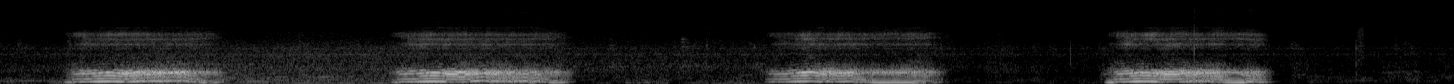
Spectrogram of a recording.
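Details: ASMR recording of a sleeping man (boyfriend) snoring: loud, rattling snores on each breath in, about four in fifteen seconds, with quiet gaps between, over faint rain; snoring.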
